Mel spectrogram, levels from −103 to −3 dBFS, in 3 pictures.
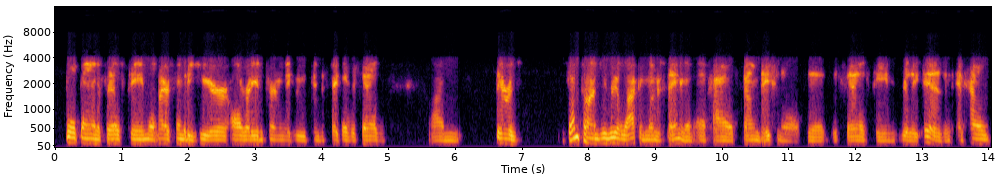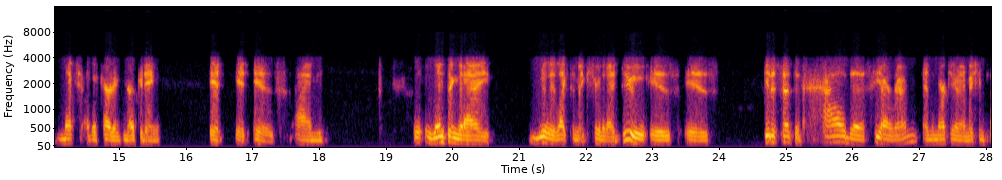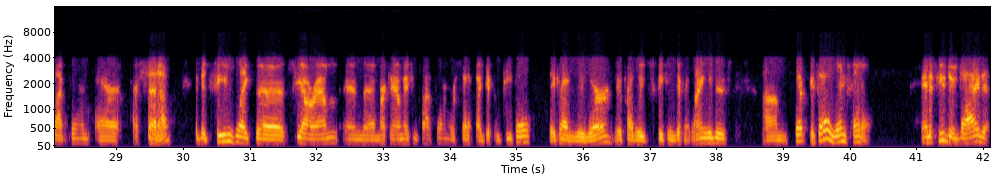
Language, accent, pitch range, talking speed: English, American, 100-125 Hz, 160 wpm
